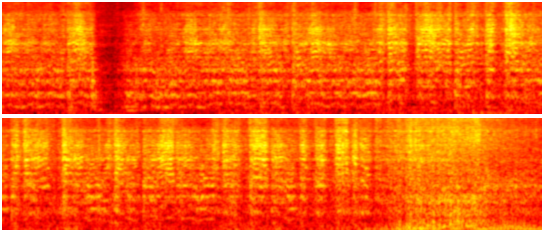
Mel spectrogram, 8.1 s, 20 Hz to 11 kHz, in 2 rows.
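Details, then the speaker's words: 1973 Ford Maverick Grabber cranked for the first time after sitting 25 years, with earlier no-crank blamed on too-advanced timing: steady cranking about four beats a second, then it catches and roars briefly on poured fuel but won't keep running. "There it goes. Victory. We know now it will actually crank. All right. That was good. Definitely cranked. You got it cranked for about a second, for a few seconds."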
